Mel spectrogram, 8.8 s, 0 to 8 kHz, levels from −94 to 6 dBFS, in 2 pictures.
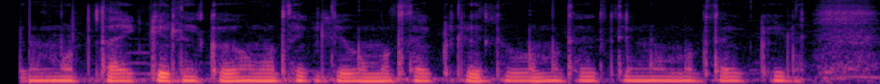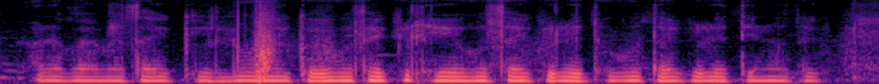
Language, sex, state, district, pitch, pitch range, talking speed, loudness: Bajjika, male, Bihar, Vaishali, 135 Hz, 130-140 Hz, 95 wpm, -30 LUFS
